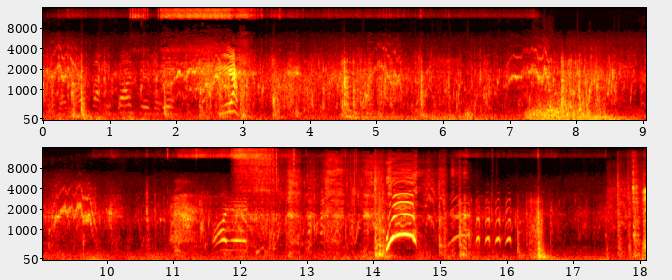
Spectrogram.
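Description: Water sloshing around a fishing kayak, with wind on the microphone, swelling for a second or so midway. About fourteen seconds in comes a short, loud cry that rises and falls in pitch, with a fainter one a few seconds earlier.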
